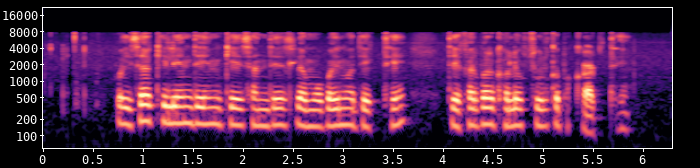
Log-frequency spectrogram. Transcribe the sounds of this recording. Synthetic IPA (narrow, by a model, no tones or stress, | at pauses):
pɐɪsakileːnd̪eːnkesɐ̃nd̪eːslɐmoːbaːɪlmẽd̪eːk̚ʰt̪ʰe | d̪̥eːkʰəɾbɐɾɡʱɐloksuːlkepɐkaːʈt̪ʰeː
